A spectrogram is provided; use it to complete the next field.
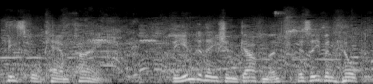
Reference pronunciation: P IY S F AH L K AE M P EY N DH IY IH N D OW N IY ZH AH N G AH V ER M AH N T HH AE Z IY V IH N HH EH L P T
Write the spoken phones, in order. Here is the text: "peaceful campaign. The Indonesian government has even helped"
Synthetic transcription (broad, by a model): P IY S F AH L K AE M P EY N DH IY IH N D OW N IY ZH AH N G AH V ER M AH N T HH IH Z IY V IH N HH EH L P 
